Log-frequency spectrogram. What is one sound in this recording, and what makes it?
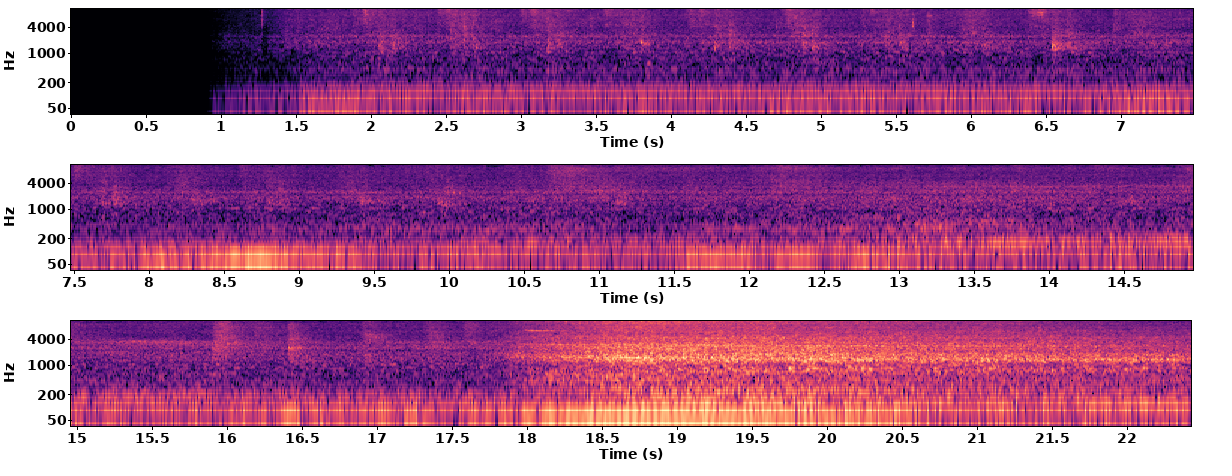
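Traffic hums steadily on a town street.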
